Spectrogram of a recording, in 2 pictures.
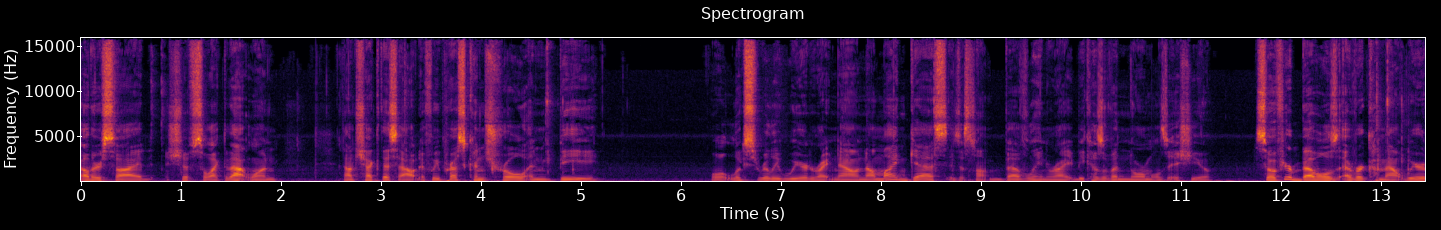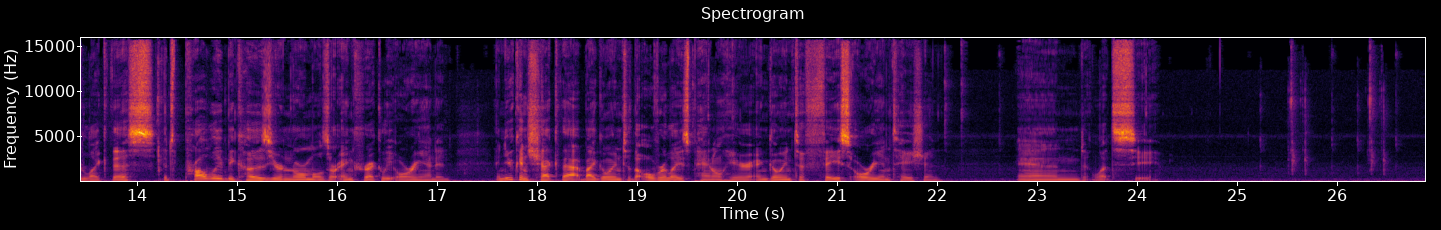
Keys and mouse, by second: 1.2-2.1 middle drag, 2.6 middle click, 3.3-3.6 shift+middle drag, 4.6 ctrl+b, 8.8-10.2 drag, 12.0 click, 13.0 ctrl+b, 14.7-15.2 drag, 17.9 middle click, 19.6-22.4 drag, 22.6-25.2 middle drag, 25.5 z, 25.9 middle drag, 26.3 z, 26.6-26.8 middle drag.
